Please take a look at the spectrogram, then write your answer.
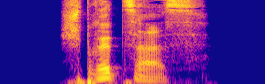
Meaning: genitive singular of Spritzer
- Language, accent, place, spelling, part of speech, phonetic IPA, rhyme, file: German, Germany, Berlin, Spritzers, noun, [ˈʃpʁɪt͡sɐs], -ɪt͡sɐs, De-Spritzers.ogg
